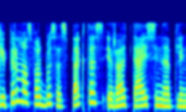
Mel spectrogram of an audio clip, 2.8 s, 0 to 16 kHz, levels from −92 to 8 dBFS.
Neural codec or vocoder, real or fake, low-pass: none; real; 7.2 kHz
